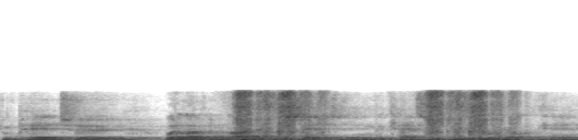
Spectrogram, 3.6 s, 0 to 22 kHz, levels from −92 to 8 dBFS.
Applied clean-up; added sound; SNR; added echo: none; Writing; 3 dB; reverberation time 0.9 s.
